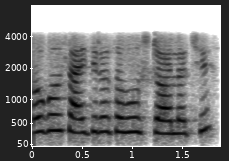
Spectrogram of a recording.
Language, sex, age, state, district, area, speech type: Odia, female, 18-30, Odisha, Subarnapur, urban, conversation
